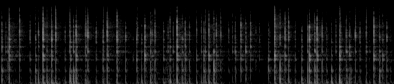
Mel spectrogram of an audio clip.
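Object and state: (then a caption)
Carved wooden heart. A palm-sized, solid-looking brown carved wooden heart is held in both hands and tapped with long white nails. Rapid, dry clicks come in quick irregular bursts, bright and high with almost no low end, and each one dies away almost instantly. A short pause falls near the middle before the tapping resumes.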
